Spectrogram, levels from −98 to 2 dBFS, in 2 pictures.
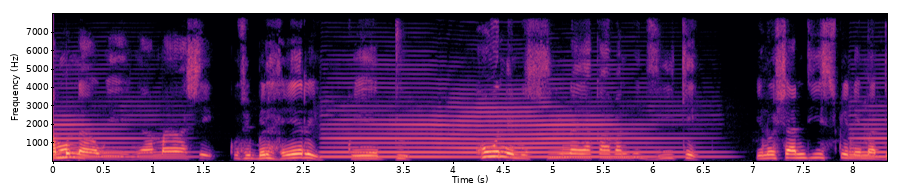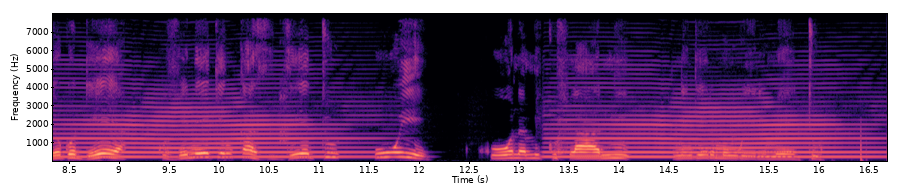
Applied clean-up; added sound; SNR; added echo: none; Wind instrument, woodwind instrument; 8 dB; none.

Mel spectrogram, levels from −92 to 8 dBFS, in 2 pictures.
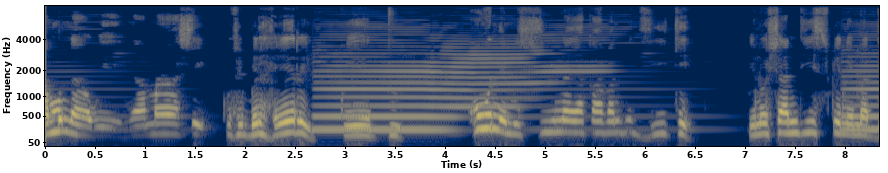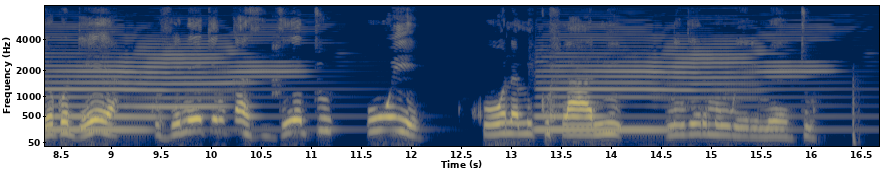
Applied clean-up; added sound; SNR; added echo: classical method log-MMSE.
